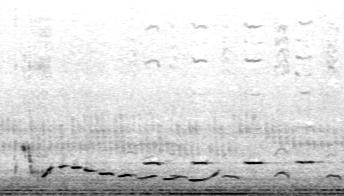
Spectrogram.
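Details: Chinese hwamei, an old wild-caught fighting bird with a forest-style voice, in a cage: varied whistled phrases sliding up and down, rapid chirpy notes strung together, with a steady low hum beneath.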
